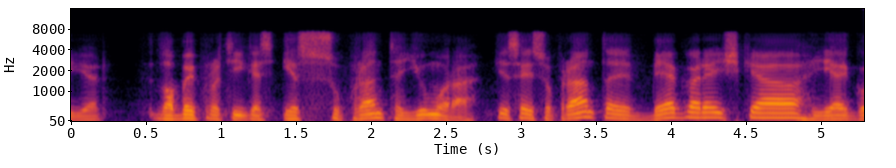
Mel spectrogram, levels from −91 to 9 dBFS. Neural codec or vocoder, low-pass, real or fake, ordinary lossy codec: codec, 16 kHz, about 1 kbps, DyCAST, with the encoder's durations; 7.2 kHz; fake; Opus, 64 kbps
